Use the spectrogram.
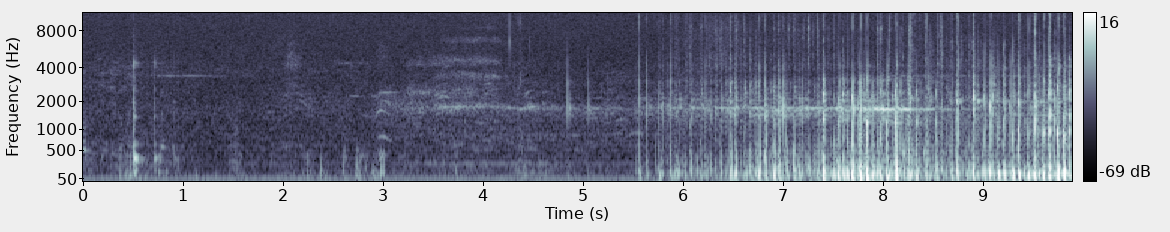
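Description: After some faint scattered noises, a comedian on stage imitates a passing helicopter with his voice, building a rapid, chopping rotor sound that grows steadily louder as if drawing near.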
